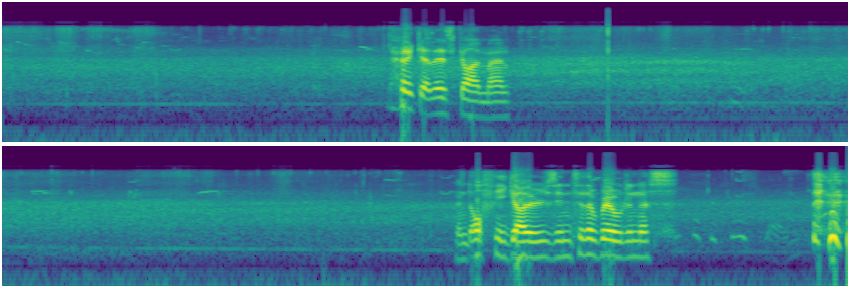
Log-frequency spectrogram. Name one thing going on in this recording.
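A man wades slowly through shallow water, with water sloshing around his legs.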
